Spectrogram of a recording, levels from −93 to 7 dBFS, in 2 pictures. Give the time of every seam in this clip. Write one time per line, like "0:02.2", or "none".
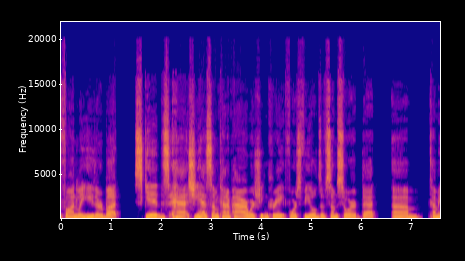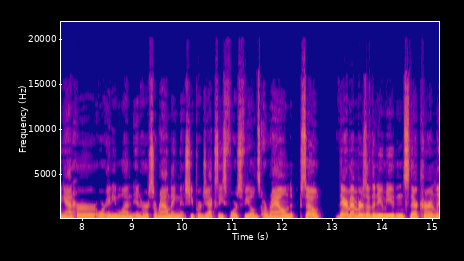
0:07.3
0:12.4

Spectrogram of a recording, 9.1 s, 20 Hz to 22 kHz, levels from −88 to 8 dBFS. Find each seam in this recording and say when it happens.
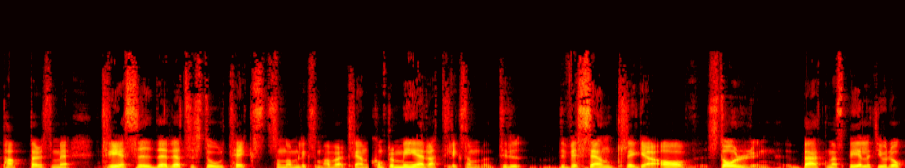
0:03.7

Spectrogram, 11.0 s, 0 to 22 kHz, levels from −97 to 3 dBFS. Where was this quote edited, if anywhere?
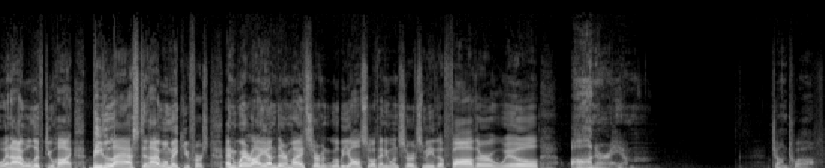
0:03.0

